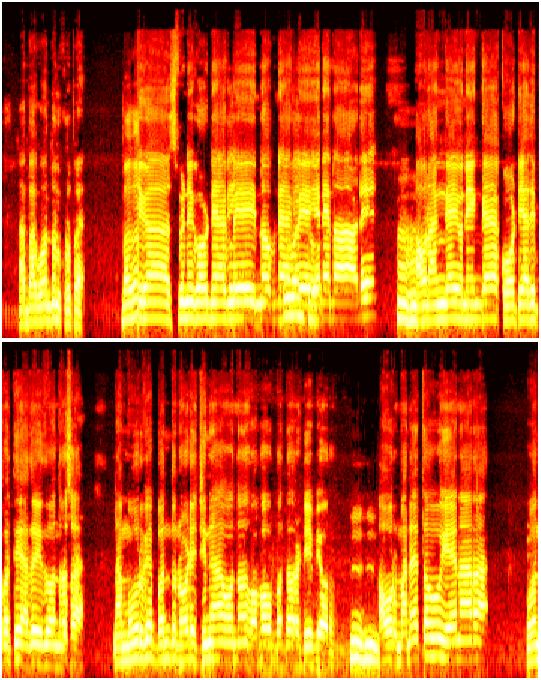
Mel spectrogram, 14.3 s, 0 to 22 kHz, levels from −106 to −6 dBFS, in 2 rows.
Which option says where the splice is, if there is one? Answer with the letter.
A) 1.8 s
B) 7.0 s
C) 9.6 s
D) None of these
A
